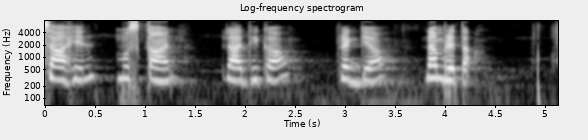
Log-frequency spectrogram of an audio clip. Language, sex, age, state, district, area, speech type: Hindi, female, 18-30, Madhya Pradesh, Jabalpur, urban, spontaneous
